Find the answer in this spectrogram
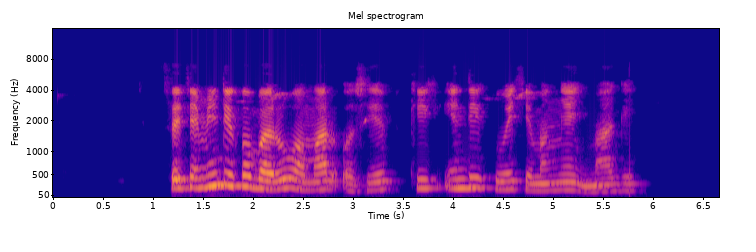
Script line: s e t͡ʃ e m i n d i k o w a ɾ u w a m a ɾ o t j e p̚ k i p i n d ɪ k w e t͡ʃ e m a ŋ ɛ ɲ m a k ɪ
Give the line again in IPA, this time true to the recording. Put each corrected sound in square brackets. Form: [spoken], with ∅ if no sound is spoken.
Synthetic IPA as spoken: s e t͡ʃ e m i n d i k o [b] a ɾ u w a m a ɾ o [s] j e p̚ k i [k] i n d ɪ k w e t͡ʃ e m a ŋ ɛ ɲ m a [ɡ] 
